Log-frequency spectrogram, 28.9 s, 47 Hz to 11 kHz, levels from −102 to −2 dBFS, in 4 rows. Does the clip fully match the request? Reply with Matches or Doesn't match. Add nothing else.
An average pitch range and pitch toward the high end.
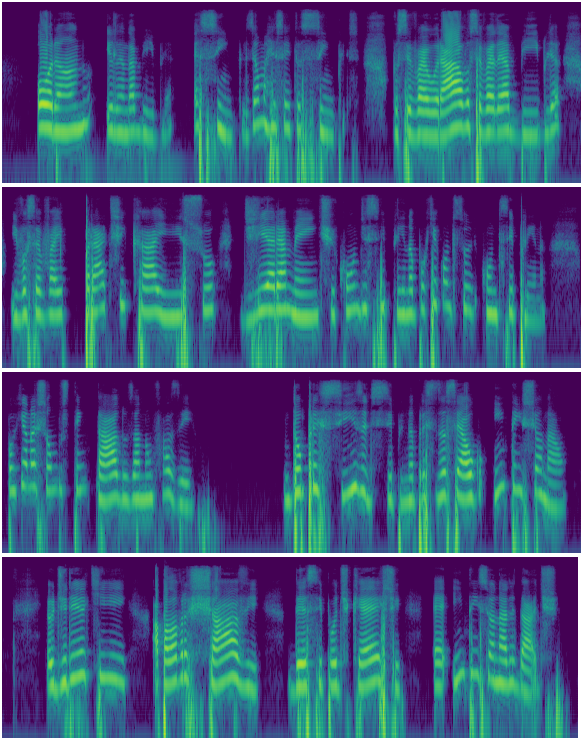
Matches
